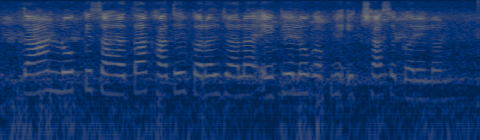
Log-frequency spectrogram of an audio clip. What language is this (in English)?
Bhojpuri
